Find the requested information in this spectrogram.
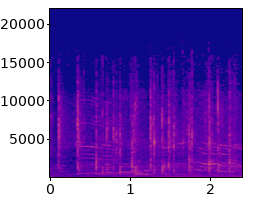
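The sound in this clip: Applause from a church audience cheering on children gathered around them, a steady patter of clapping mixed with voices and some tonal background sound throughout.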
